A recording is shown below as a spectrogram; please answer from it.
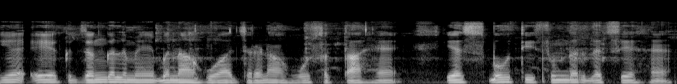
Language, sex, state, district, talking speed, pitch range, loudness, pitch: Hindi, male, Rajasthan, Bikaner, 140 wpm, 90-105 Hz, -20 LUFS, 95 Hz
